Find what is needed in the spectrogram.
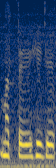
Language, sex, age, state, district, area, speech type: Kannada, female, 30-45, Karnataka, Bidar, urban, spontaneous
